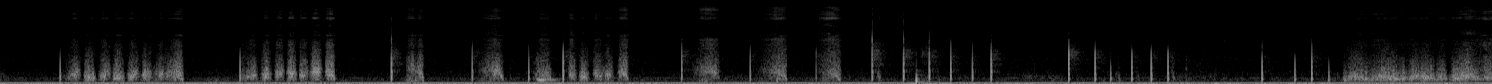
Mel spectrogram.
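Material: Wood.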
